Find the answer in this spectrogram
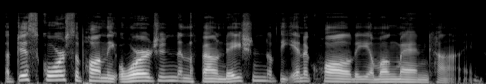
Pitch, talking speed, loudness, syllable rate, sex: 145 Hz, 160 wpm, -18 LUFS, 5.8 syllables/s, male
